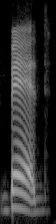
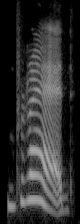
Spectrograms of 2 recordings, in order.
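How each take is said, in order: First: The word is said without the r sound. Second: The word is said with the r sound. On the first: The speaker calls it wrong. "uulitin ng estudyante" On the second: The speaker calls it right.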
